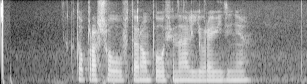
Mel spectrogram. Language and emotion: Russian, neutral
